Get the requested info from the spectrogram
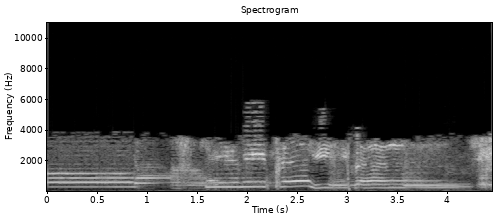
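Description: A man singing a slow song to his own piano accompaniment, heard over a telephone line, so the sound is thin with no high end. He holds long notes and slides down in pitch about two and a half seconds in.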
